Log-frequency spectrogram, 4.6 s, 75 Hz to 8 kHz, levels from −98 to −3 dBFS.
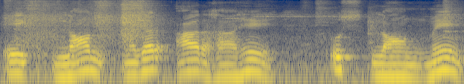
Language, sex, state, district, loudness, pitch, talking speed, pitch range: Hindi, male, Madhya Pradesh, Dhar, -15 LUFS, 120 Hz, 115 wpm, 110-145 Hz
